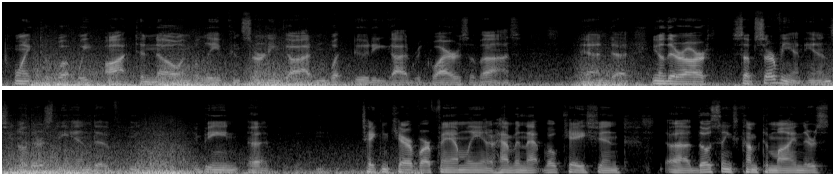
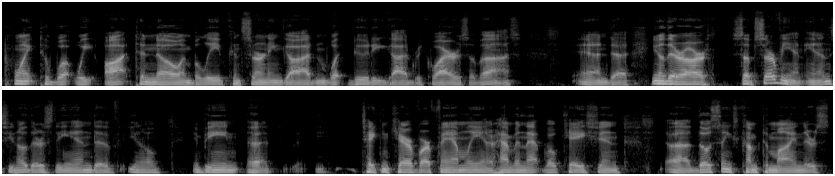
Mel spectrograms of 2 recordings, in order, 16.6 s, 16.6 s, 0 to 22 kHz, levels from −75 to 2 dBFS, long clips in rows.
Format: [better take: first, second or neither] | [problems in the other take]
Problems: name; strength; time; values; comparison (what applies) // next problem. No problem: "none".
second | wind noise on the microphone; heavy; until 13 s; 7 dB below the speech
